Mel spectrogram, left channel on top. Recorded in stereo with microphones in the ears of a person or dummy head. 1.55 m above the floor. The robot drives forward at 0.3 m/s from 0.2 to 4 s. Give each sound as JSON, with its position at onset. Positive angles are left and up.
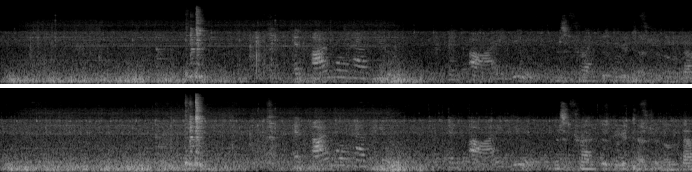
{"t": 1.6, "sound": "dishes clattering", "side_deg": -70, "distance_m": 1.9}
{"t": 2.9, "sound": "a woman speaking", "side_deg": 15, "distance_m": 1.8}
{"t": 5.5, "sound": "a man speaking", "side_deg": -65, "distance_m": 1.2}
